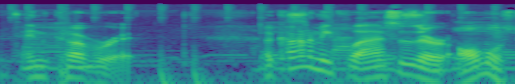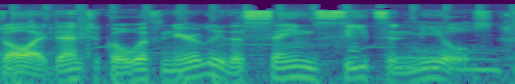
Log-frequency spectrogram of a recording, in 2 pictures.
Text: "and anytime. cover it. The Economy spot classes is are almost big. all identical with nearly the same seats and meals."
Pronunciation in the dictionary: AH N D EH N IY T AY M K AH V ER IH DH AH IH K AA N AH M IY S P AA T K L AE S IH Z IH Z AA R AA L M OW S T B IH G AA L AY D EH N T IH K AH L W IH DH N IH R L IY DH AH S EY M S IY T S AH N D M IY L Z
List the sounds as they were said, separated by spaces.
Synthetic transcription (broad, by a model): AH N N K AH V ER IH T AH IH K AA N AH M IY K L AE S IH Z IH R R AA L M OW S T AA L AY D EH N T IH K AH L W IH DH N IH R L IY DH AH S EY M S IY T S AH N M IY L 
